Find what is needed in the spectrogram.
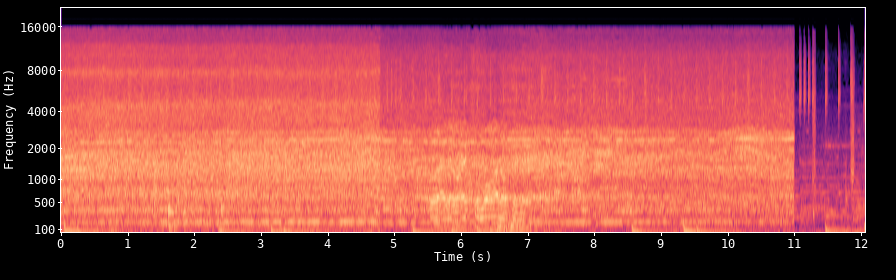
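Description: Electric countertop blender running steadily as it purées tree tomatoes with sugar and water into juice, then switching off about a second before the end.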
